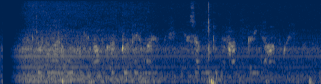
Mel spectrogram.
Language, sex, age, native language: Icelandic, male, 18-19, Icelandic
